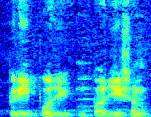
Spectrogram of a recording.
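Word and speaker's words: preposition: ध्यान दीजिएगा, इसको बहुत लोग प्रीपोजिशन कह देते हैं, जबकि इसका उच्चारण प्रेपोजिशन होता है।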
